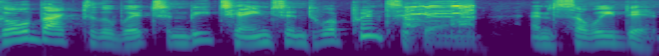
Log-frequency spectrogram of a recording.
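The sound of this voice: A man's cartoonish character voice, bright and sharp in tone with a slightly husky edge, big pitch swings and a fairly quick pace. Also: medium pitch for a man.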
